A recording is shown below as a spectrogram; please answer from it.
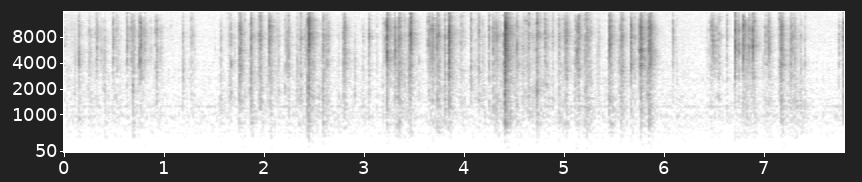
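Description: Fast typing with long painted nails of both hands on a pink low-profile plastic computer keyboard with white keys, resting on a wooden desk. The result is a dense, uneven stream of sharp, bright plastic clicks and taps that stop instantly with no ring, with almost no low end, and with a few brief pauses between bursts.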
